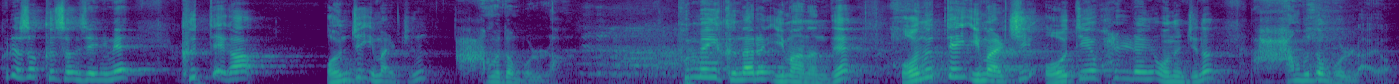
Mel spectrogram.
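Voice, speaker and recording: Animated male pastor in a reverberant church. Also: high-pitched, a little hiss or hum. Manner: animated storytelling, acting out shouting teachers. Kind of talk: revival sermon. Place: church sanctuary.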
